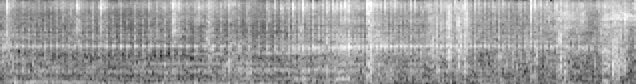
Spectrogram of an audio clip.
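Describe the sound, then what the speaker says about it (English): An RTR electric motorbike fitted with a new heavy-duty chain rolls through a yard as it is pushed, giving a steady faint mechanical whirring and ticking of chain and sprockets, close by, with a sharp knock at the end. "it sounds like a regular motorcycle wheeling through the yard"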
